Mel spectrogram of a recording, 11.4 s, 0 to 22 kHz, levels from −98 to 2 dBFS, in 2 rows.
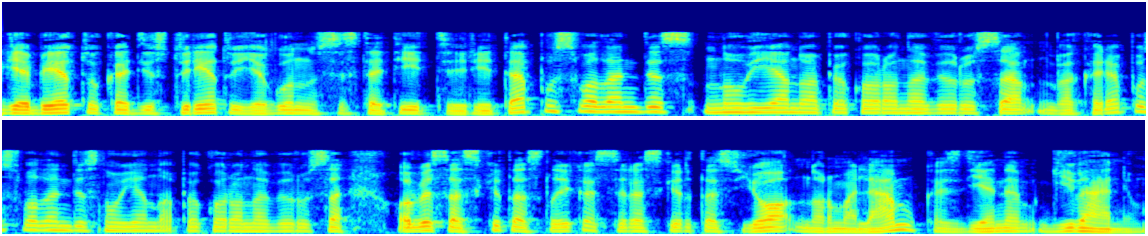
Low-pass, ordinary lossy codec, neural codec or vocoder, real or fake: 7.2 kHz; MP3, 48 kbps; codec, 16 kHz, 16 kbps, FreqCodec, larger model; fake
